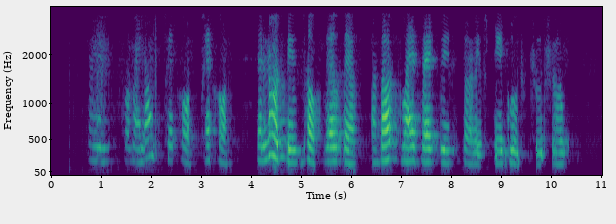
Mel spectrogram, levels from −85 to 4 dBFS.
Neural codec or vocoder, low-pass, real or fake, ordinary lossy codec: codec, 16 kHz in and 24 kHz out, 0.6 kbps, FireRedTTS-2 codec; 3.6 kHz; fake; none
